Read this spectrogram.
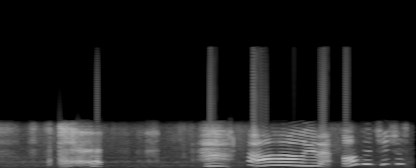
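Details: Infant girl who spat up earlier: short fussy whimpers rising into a clear crying wail in a quiet room, before a burp.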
